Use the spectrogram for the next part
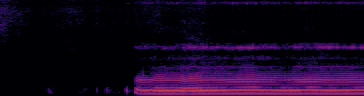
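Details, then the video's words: Large Chow Chow dog snoring in its sleep, a few soft breaths then a long, loud, steady, deep rumbling snore with a strong harmonic buzz held for over two seconds, indoors. "개 아니고 사람같은데.. (대형견의 코골이)"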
